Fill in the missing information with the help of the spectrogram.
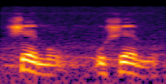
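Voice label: "scemu", Corsican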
